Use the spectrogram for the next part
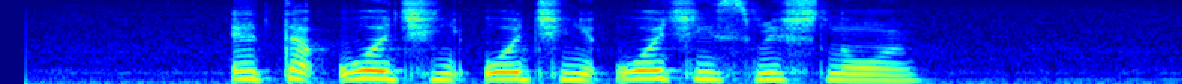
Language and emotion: Russian, positive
